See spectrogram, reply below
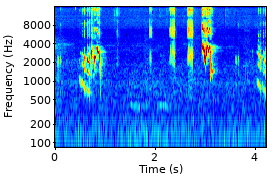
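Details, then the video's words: Pet budgerigar, described as happy, giving a few short chirps: two bright rising-falling notes with a pause between, plus clicks and a soft low hum underneath. "Happy budgie chirping sounds"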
